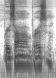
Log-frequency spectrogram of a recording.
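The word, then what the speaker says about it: Bresee: Bresson.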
